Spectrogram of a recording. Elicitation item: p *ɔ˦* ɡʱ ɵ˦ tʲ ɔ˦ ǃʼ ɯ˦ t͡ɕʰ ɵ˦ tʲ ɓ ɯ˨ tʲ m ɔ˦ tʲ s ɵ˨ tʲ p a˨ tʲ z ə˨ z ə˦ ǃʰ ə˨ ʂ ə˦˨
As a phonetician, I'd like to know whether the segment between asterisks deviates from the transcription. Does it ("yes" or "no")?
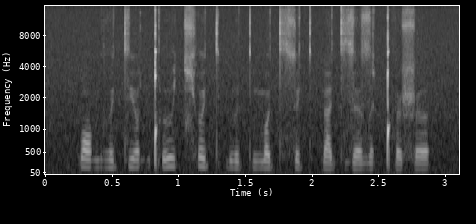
no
